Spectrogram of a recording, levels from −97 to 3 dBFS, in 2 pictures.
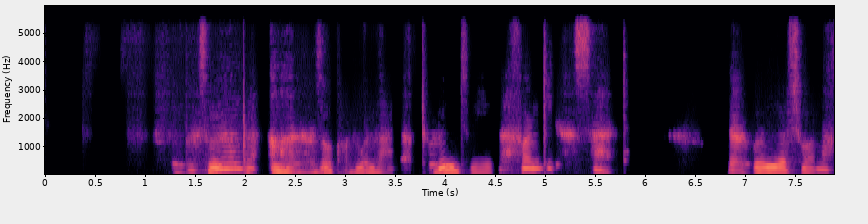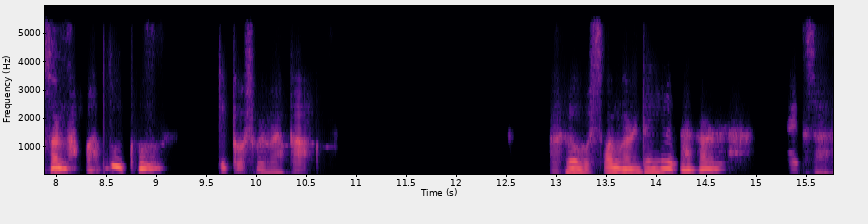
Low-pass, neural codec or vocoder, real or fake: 5.4 kHz; codec, 16 kHz, 0.5 kbps, X-Codec, HuBERT features, trained on general audio; fake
